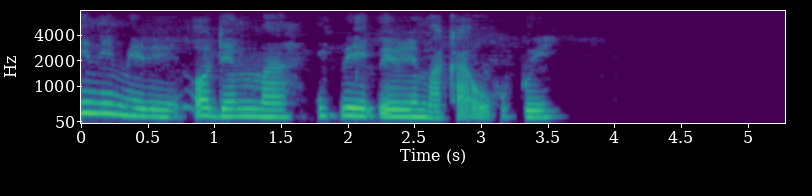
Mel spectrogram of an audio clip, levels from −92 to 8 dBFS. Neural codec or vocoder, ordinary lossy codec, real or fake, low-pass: none; none; real; 7.2 kHz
